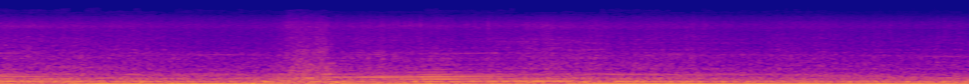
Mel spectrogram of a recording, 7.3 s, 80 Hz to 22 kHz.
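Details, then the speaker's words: Mitsubishi 3000GT VR4 at full throttle: steady low drone with brief roughness, breaking up around 3000 rpm, fine by about 3500; owner suspects plugs, already replaced plugs and wires once for same issue. "Breaking up, right there it goes. As soon as it gets to like 35, it's fine."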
